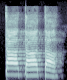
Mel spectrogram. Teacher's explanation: آپ کے زبان کا اوپر کا کافی حصہ جو ہے وہ لگ رہا ہے مسوڑا سے، گم لائنز آف دا انسیزرز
